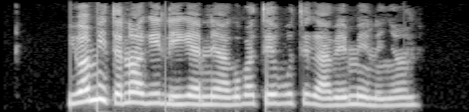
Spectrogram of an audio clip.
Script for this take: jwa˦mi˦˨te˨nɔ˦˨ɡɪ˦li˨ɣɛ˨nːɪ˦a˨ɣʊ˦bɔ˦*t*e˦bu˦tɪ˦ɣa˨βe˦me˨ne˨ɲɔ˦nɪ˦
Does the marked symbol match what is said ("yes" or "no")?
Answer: yes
